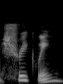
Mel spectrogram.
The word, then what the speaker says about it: Shriekwing: say his name different i call him shriekwing because he shrieks and uh difficulty wise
